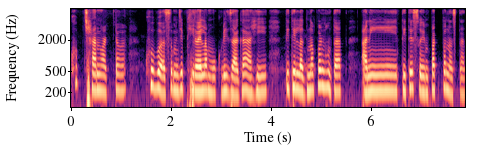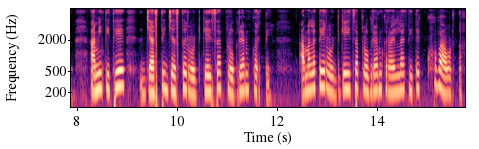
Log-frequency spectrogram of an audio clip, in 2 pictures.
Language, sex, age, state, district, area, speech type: Marathi, female, 30-45, Maharashtra, Amravati, urban, spontaneous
